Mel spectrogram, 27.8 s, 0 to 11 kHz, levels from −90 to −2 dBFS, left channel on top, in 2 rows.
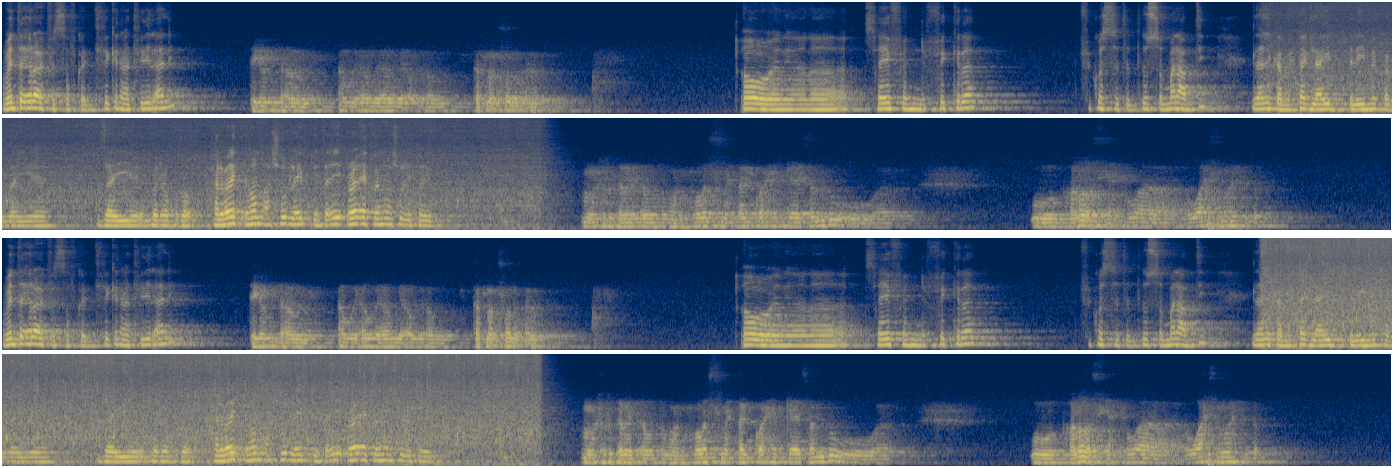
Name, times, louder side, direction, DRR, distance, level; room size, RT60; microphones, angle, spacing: voice 1, 0.0-1.7 7.4-8.5 8.7-9.8 10.9-12.1 12.5-14.4 14.8-18.2, left 2 dB, 15° left, 11 dB, 0.5 m, -20 dB
voice 2, 2.5-4.5 4.7-5.4 5.9-6.0 19.7-22.8 23.2-23.3 24.2-26.5, right 2 dB, 70° right, 2 dB, 0.8 m, -25 dB
sound 1, 12.6-19.3, right 7 dB, 55° right, 0.5 m, -31 dB
9.1 x 6.9 x 5.0 m, 1.2 s
head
